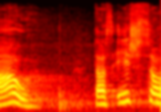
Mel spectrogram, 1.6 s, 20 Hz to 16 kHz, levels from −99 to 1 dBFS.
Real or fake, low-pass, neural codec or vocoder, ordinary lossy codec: fake; 14.4 kHz; vocoder, 48 kHz, 128 mel bands, Vocos; none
